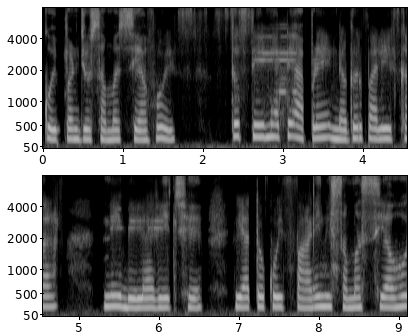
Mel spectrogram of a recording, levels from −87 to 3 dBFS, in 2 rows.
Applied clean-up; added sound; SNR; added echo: neural diffusion model UNIVERSE++.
